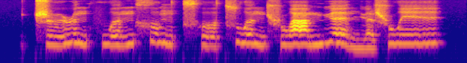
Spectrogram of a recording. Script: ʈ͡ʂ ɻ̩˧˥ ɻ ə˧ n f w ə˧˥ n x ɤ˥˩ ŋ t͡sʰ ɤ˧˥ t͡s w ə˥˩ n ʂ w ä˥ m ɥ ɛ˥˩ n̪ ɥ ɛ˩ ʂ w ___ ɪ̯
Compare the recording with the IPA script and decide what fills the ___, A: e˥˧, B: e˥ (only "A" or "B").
B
